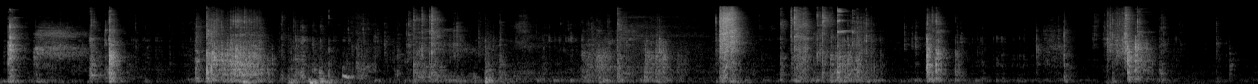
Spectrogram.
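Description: Metal Beyblade spinning tops spinning and clattering in a shallow tray: irregular sharp clicks and knocks as they strike each other and the tray wall, with short scraping spells in between. The loudest click comes about seven seconds in.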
